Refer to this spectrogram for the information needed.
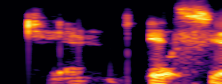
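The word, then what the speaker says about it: Ciarán Bourke: And I probably mispronounced Ciaran Bourque's name. It's Ciaran Bourque.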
